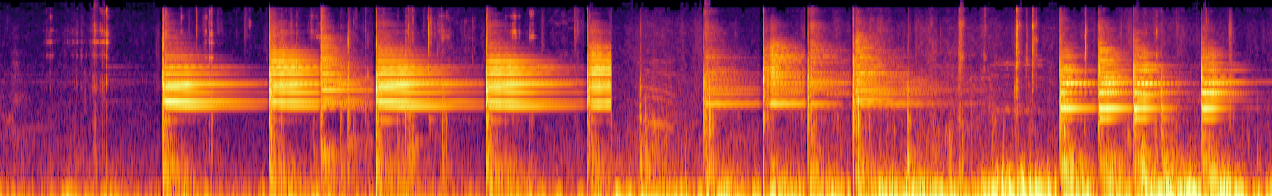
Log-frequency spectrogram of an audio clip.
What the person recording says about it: on a roche qui fait un son métallique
